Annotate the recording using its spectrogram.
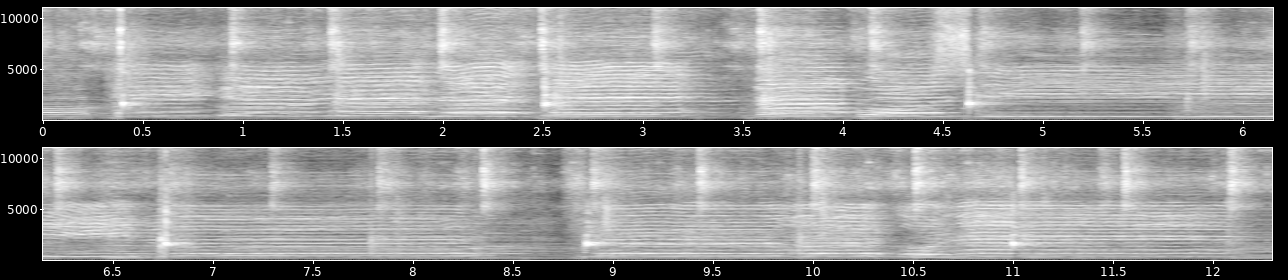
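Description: A group of voices singing a gospel worship song together, with some long held notes.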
